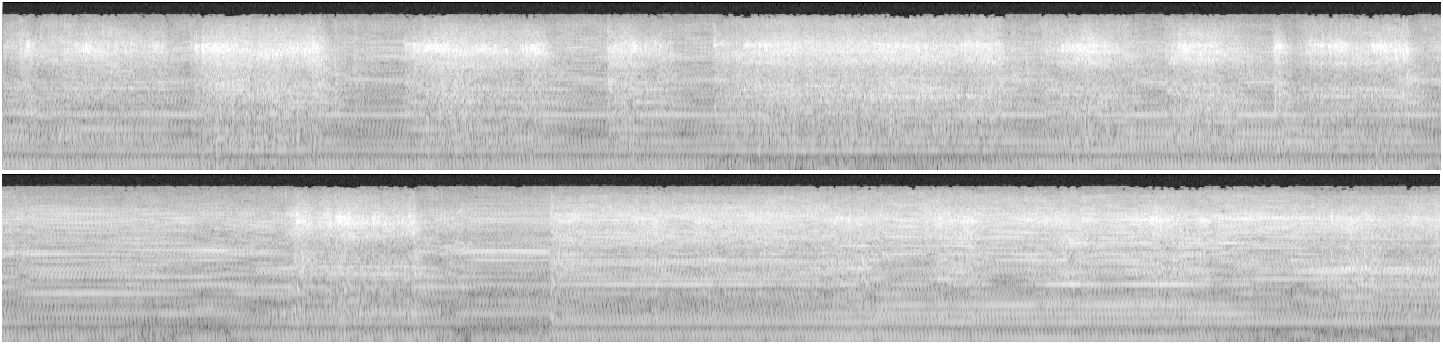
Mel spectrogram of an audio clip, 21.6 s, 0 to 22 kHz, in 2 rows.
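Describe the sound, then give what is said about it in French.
A 16-year-old shaves at the washbasin in a bathroom; an electric razor buzzes steadily for the whole stretch, a dense humming drone whose tone shifts slightly as it moves across skin, with no voices. “Ouvre le néon qui se trouve devant le lavabo et se rase.”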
